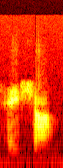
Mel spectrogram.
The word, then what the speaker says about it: Aisha: One is male, one is female, one is silent, one is speaking, but it's pronounced Aisha. We got a long A and a soft A.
